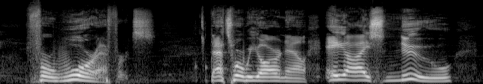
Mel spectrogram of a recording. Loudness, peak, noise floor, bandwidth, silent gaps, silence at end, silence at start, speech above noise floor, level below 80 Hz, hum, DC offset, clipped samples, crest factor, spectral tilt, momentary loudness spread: -15 LUFS; 0 dBFS; -49 dBFS; 17.5 kHz; none; 0.35 s; 0.3 s; 34 dB; -54 dBFS; none; under 0.1%; under 0.1%; 16 dB; -3 dB/octave; 13 LU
